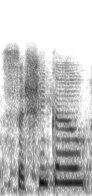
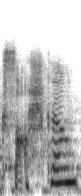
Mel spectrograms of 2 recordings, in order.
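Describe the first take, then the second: First: It is said in an anglicized way. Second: It is said in a Japanese-like way. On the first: This is how some people say it. "some people pronounce it Sashiko" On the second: This is how Japanese speakers say it. "sort of speaking Japanese, have pronounced it more like Sashiko"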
